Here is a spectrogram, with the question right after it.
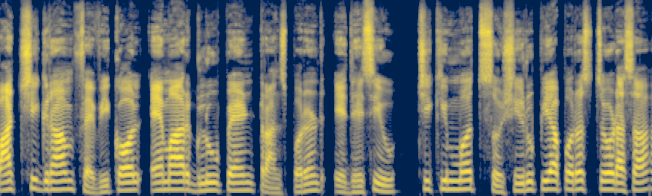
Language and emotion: Goan Konkani, neutral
